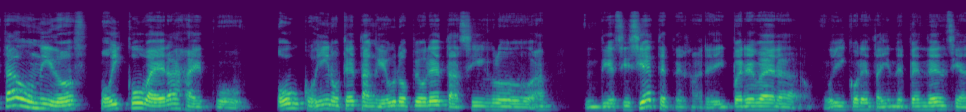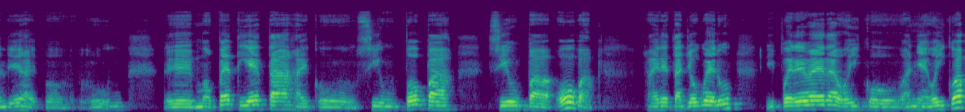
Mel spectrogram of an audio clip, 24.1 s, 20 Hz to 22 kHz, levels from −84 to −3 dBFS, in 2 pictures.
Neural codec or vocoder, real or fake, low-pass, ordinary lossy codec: none; real; 14.4 kHz; none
